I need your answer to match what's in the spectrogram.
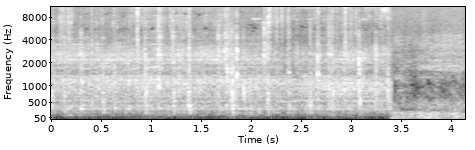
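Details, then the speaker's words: Boat inboard engine that had sat a long time and had no compression stroke: with the battery hooked up, the starter Bendix chatters trying to engage for about three seconds but never turns the engine over; suspected seized from sitting, unconfirmed. "And when I hooked the battery up to it, I could hear the Bendix trying to engage. It didn't turn the engine over."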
